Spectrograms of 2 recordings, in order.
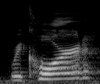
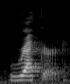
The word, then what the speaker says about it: record: So do you hear how the stress changes the pronunciation? Record, record.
